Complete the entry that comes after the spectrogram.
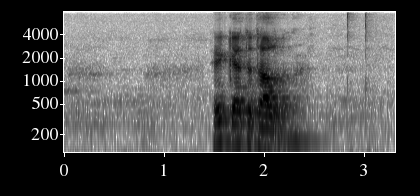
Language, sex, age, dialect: Faroese, male, 36-60, Suðurstreymoy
